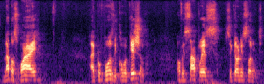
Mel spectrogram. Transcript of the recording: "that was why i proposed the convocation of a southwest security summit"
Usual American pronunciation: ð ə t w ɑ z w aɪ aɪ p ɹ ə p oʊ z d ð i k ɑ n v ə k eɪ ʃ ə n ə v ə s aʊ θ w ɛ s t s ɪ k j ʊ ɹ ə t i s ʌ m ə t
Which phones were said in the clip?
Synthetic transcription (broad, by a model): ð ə t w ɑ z w aɪ aɪ p ɹ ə p oʊ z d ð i k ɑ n v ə k eɪ ʃ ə n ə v ə s aʊ t w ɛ s t s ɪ k j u ɹ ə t i s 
